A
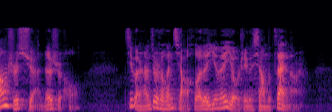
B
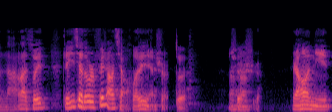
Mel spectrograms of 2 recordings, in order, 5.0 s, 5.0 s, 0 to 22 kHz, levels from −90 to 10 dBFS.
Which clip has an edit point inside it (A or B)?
B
